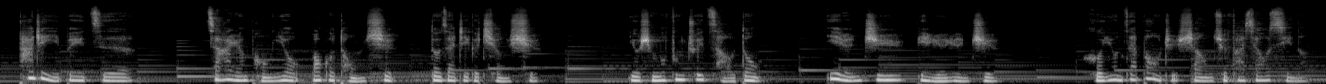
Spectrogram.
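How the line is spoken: Joking. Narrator (Chinese): 开玩笑说

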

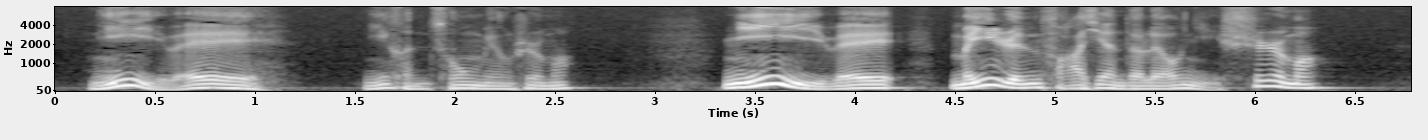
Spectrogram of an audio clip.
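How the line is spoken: Slow, tearful, composed. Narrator (Chinese): 杨伟抹了一把泪，眼睛红的吓人，平复一下心境，缓缓的说着

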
